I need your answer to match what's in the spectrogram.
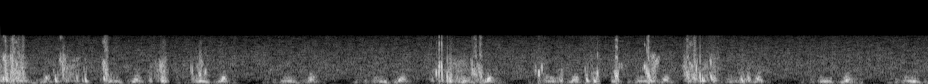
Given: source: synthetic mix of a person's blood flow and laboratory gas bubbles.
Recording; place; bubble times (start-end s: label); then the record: Doppler ultrasound of blood flow; precordium
0.00-0.28 s: bubbles
0.51-0.90 s: bubbles
1.00-1.13 s: bubbles
1.48-1.70 s: bubbles
1.89-2.08 s: bubbles
4.28-4.86 s: bubbles
5.32-5.46 s: bubbles
5.57-5.66 s: bubbles
5.83-6.02 s: bubbles
6.10-6.23 s: bubbles
6.41-6.61 s: bubbles
6.82-7.22 s: bubbles
7.39-7.53 s: bubbles
From the record:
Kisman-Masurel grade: 233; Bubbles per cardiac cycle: several, 3 to 8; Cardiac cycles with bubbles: 50 to 99%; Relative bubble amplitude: loud (0.450 to 0.775); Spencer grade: 3 (all of the cardiac periods contain showers or single bubble signals, but not dominating or overriding the cardiac motion signals); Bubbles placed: only in the low amplitude regions of the cardiac cycle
